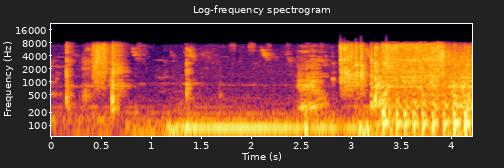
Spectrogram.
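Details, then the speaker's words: Honda TMX 155 single-cylinder motorcycle after repair of loose rotary and loose clutch damper that caused strange noise: handling clicks, low hum, starts and settles into steady even smooth idle. "Ayan oh. Napakapino na ng motor ni boss ah."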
